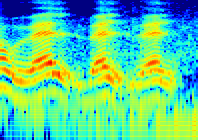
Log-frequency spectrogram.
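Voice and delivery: "well" with a rounded w, repeated; rounded-lip w. Shown as a demonstration. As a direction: shape the w of "well" with round lips. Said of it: "हमारे lips round हो रहे हैं". ("well" का व होंठ गोल करके)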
